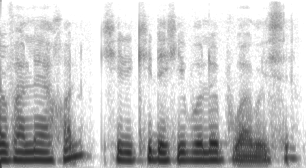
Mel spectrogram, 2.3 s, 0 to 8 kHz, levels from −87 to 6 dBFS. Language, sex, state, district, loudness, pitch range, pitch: Assamese, male, Assam, Kamrup Metropolitan, -15 LUFS, 145-175 Hz, 150 Hz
